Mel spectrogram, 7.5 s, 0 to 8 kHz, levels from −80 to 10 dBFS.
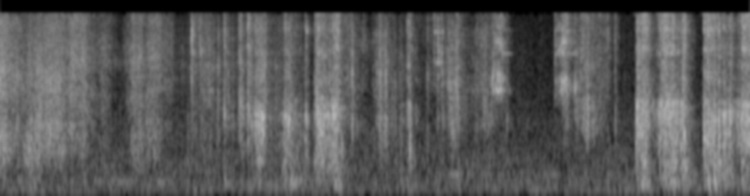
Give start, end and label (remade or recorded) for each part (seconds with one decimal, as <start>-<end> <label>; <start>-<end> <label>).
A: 0.0-1.7 recorded; 1.7-2.9 remade; 2.9-7.5 recorded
